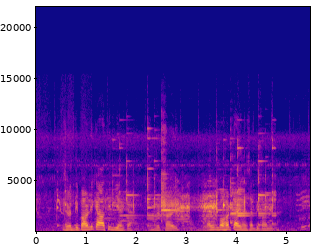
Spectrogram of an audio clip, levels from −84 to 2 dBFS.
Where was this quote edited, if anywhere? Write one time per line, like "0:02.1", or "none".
none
